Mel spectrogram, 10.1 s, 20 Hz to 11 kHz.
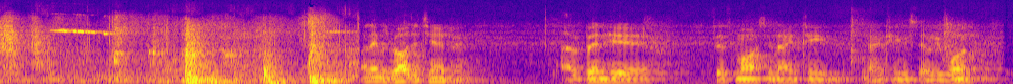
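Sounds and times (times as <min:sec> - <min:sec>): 
door creaking: 0:00.0 - 0:03.6
steady hiss: 0:00.0 - 0:10.1
speech: 0:03.7 - 0:04.8, 0:05.6 - 0:06.6, 0:07.2 - 0:09.9.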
